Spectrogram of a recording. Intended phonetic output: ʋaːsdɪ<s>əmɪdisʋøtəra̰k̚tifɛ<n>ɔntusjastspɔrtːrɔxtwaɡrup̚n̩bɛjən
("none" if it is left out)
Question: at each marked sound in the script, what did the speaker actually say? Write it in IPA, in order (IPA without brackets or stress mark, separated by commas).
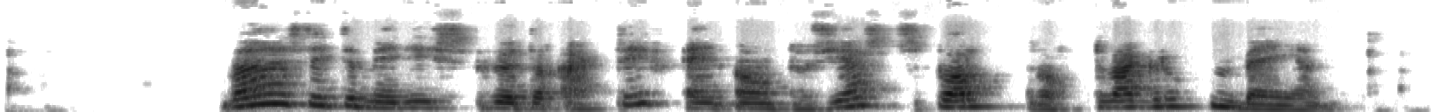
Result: t, n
